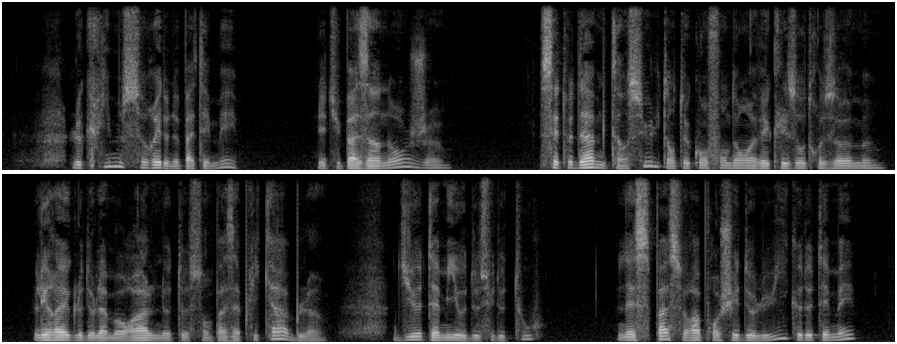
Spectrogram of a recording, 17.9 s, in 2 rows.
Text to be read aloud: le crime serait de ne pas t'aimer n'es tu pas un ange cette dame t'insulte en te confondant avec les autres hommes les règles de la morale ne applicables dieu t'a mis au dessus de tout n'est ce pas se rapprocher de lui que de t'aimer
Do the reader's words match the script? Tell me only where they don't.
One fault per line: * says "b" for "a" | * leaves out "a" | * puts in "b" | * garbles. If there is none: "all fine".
* puts in "te sont pas"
